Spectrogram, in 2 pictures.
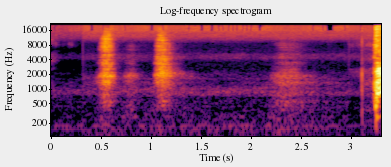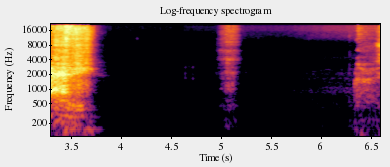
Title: Allergy sneezing with intense build ups.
